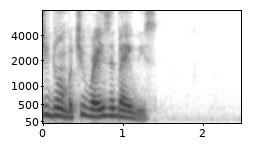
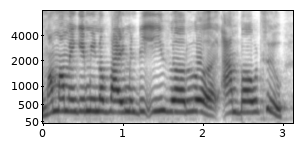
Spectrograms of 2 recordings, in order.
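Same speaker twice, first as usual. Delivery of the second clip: high, loud showing-off voice, slowing at the end; mock a girl proudly showing off her legs; 6 semitones higher, 4 dB louder than usual. Copycat girl bragging about her bow legs, mocking. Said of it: "Look like".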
